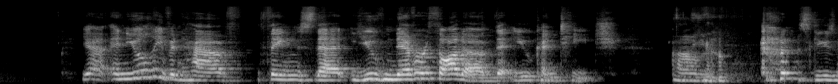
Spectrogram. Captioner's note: cough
